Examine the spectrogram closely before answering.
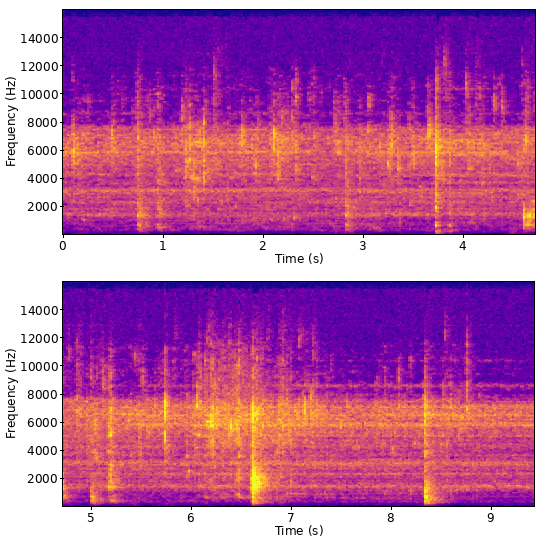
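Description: Water running faintly as it is added to a cooking pot, with scattered light clicks and knocks. Two sharper knocks come in the second half.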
